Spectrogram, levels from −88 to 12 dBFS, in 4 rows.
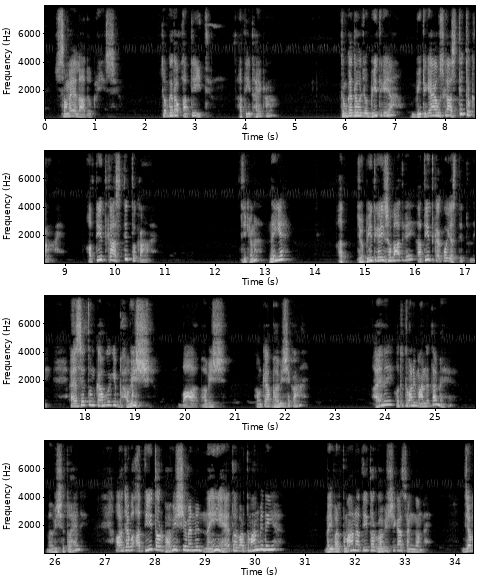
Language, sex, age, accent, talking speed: Hindi, male, 60-79, native, 160 wpm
